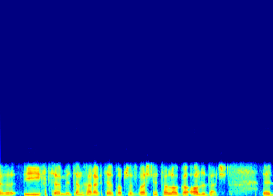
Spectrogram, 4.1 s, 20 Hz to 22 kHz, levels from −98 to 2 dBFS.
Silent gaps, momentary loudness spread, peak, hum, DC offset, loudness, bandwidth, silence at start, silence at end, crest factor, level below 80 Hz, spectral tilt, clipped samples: none; 9 LU; -4 dBFS; none; under 0.1%; -23 LUFS; 3.9 kHz; 0 s; 0 s; 20 dB; -66 dBFS; -1.5 dB/octave; under 0.1%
